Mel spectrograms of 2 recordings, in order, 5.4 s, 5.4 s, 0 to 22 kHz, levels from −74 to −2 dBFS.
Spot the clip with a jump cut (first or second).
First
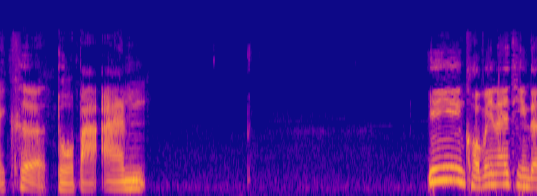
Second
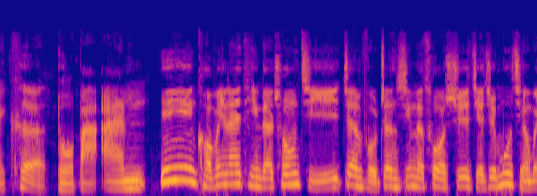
second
